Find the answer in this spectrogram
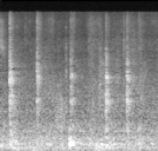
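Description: Dry-erase marker writing on a whiteboard: about five short, sharp tip strokes and taps, unevenly spaced.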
